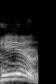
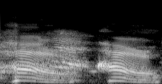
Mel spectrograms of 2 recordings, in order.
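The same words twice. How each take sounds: First: "hair" as hey-yar; wrong, Indianised pronunciation. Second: "hair" with open e into schwa, low and falling; correct English pronunciation. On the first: Teacher shows the mistaken form, wrong pronunciation. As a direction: break "hair" with a y glide. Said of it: "that's not hair". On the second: Teacher models it for repetition, correct pronunciation. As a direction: draw "hair" down on one open vowel. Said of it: "but that's not hair". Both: Shown as a demonstration.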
